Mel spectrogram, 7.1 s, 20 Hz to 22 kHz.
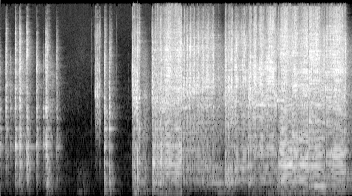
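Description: Quick clicking ratchet strokes tighten bash plate bolts on a Nissan Navara NP300, first in short bursts with pauses, then a continuous loud whirring run like a powered ratchet, close up and without talk.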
